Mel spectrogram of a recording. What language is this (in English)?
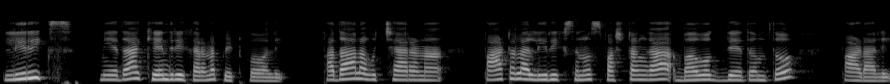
Telugu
